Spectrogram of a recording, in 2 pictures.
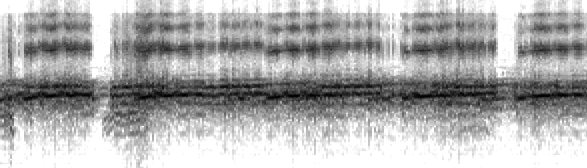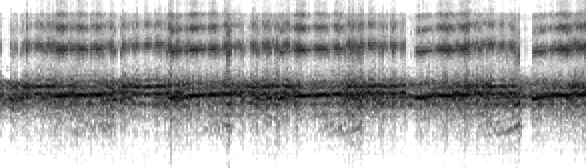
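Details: Roth's tree frogs at night in Koah, enjoying rain and lush growth on a tarp, with many other frogs around; an unbroken shrill chorus swells and dips about once a second, with brief sharp knocks near the start.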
